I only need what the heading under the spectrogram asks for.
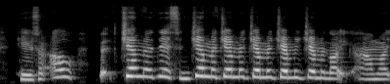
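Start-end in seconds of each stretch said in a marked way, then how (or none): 0.5-3.3 play-acted loud, high, raised voice, going on and on. Retelling how a cousin talked at them: imitating cousin talking loud. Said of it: "talking loud at me".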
